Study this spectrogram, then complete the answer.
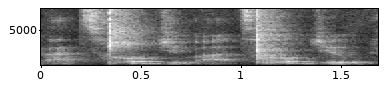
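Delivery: loud, insistent imitation of a sister; emphatic told-you-so. Sister hearing about the betrayal, vindicated told-you-so.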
